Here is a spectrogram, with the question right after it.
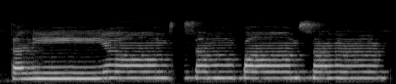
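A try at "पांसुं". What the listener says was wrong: It is not palmsam, it is palmsum.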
